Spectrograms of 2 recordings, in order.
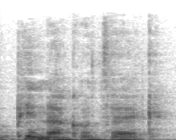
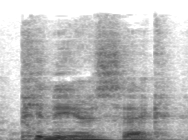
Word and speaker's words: Pinakothek: prefer to call the Pinakothek. We could never pronounce Pinakothek properly. We called it Piniosek, Pintaktek, and the Happy Tack.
